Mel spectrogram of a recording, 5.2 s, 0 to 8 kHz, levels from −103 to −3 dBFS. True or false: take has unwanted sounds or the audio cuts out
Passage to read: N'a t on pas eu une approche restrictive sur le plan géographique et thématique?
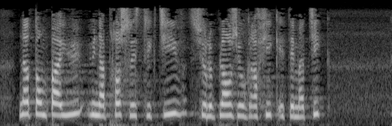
false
